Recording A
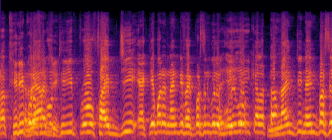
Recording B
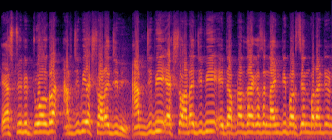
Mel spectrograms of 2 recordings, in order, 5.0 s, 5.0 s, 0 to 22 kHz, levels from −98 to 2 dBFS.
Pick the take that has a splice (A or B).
B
